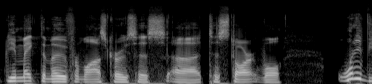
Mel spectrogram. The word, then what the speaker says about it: Las Cruces: Hey, what, what's the right way to say it? – Las Cruces.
